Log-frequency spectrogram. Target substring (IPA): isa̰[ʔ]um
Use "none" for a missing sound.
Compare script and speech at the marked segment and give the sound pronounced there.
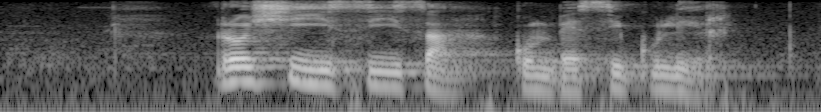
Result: k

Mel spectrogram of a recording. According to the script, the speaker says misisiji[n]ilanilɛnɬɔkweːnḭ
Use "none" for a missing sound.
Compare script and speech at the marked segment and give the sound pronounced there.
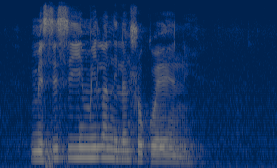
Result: m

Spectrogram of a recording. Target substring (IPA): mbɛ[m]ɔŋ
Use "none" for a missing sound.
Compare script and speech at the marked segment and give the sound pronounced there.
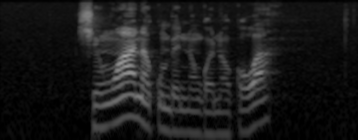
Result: n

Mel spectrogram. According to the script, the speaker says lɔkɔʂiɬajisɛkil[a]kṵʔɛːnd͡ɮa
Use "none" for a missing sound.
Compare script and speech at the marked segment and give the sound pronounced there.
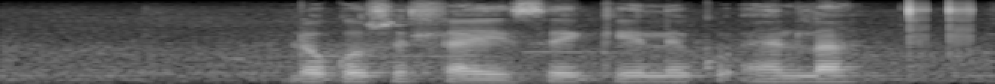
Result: ɛ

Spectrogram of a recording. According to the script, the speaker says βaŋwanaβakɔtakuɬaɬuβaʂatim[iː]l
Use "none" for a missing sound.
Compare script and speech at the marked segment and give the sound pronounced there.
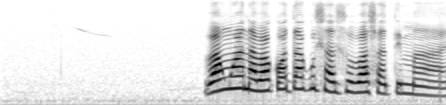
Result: aː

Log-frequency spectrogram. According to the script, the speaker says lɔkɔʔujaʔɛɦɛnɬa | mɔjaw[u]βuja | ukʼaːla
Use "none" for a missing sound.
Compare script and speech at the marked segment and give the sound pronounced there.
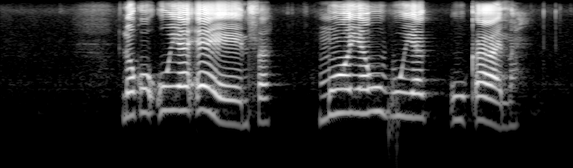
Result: u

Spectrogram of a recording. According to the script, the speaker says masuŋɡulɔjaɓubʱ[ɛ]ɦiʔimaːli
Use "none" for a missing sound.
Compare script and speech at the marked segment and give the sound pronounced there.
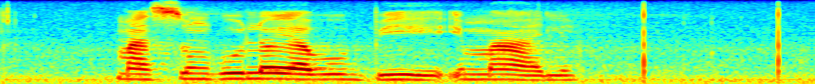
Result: i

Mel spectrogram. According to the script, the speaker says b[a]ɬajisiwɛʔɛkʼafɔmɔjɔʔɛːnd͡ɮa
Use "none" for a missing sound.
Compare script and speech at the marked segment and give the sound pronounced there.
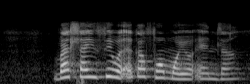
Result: a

